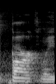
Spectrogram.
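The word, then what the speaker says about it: Berkeley: Bishop George B Barkley and yes it's Barkley the school in Northern California is named after him yet they decided to pronounce the name differently because some weird reason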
